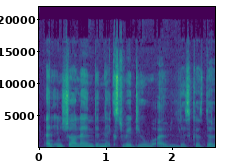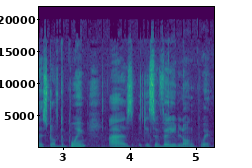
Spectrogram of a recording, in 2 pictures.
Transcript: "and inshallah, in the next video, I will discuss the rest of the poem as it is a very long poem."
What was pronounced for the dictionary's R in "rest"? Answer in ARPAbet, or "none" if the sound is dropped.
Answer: L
